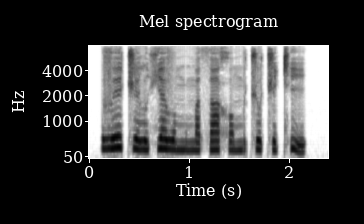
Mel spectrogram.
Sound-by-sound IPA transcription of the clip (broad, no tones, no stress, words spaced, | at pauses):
vet͡ʃe luçɛvɔ mumaθaxɔ mʊt͡ʃot͡ʃɛ cʰi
